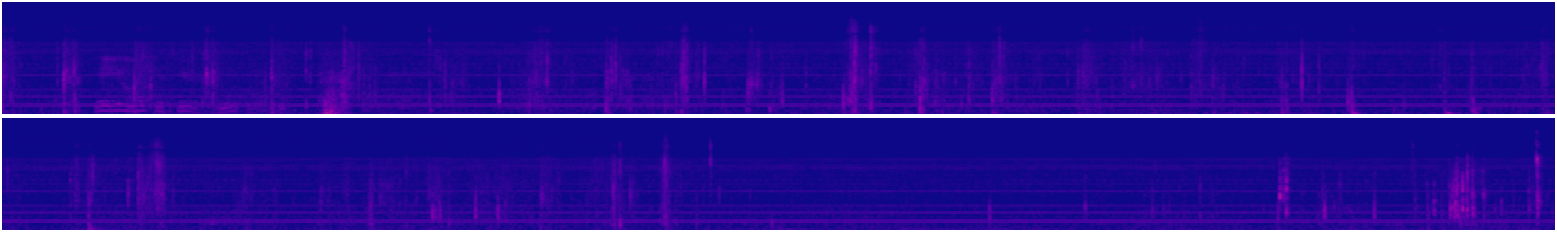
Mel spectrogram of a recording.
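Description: Faint, steady hum, typical of a tape camcorder's own recording noise, with scattered soft clicks and taps of footsteps on a trail and camera handling, growing sparse after about halfway.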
